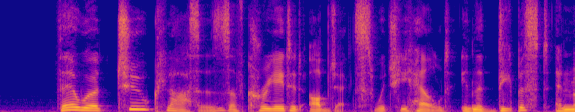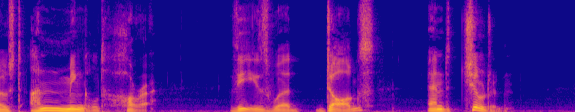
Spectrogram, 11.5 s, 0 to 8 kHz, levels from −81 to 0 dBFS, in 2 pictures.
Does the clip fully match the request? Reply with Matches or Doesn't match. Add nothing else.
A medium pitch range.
Doesn't match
